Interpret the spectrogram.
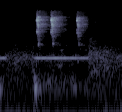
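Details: Pacific Wren giving a very typical call, possibly a contact call: three sharp, dry chip notes, the first two close together and the third after a brief pause, over a steady low hum.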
